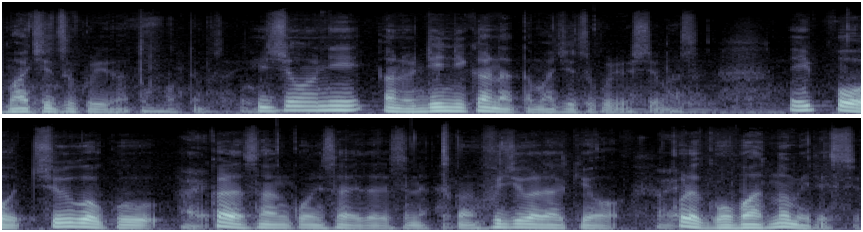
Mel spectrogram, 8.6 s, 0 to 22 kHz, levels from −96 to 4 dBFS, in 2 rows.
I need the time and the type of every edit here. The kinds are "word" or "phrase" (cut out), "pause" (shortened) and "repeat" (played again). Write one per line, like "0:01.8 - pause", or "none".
0:06.5 - phrase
